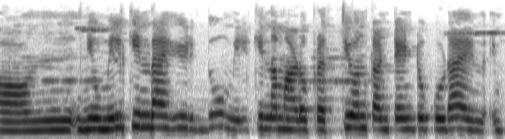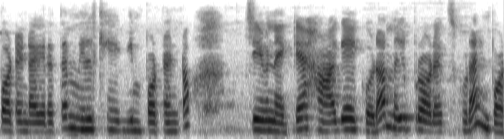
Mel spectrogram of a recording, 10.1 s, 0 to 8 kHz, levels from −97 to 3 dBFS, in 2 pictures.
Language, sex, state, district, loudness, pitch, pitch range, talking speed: Kannada, female, Karnataka, Mysore, -15 LUFS, 225 Hz, 205-240 Hz, 155 wpm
